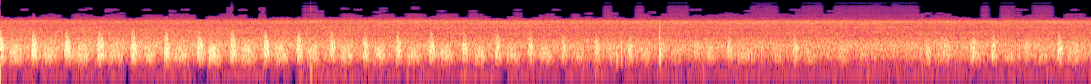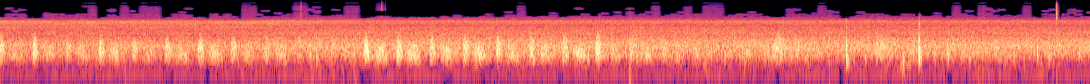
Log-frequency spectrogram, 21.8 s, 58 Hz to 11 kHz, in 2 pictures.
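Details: Fetal heartbeat at 9 weeks 1 day of pregnancy on a fetal Doppler: fast, rhythmic whooshing pulses, roughly 180 beats a minute, over a steady hiss.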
